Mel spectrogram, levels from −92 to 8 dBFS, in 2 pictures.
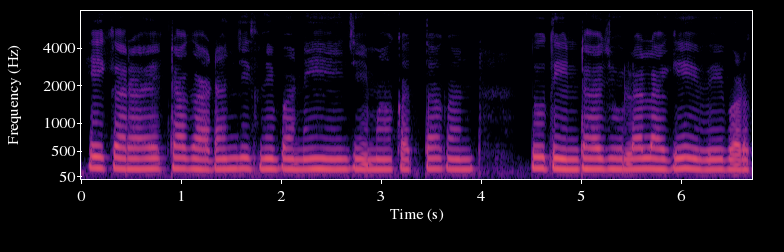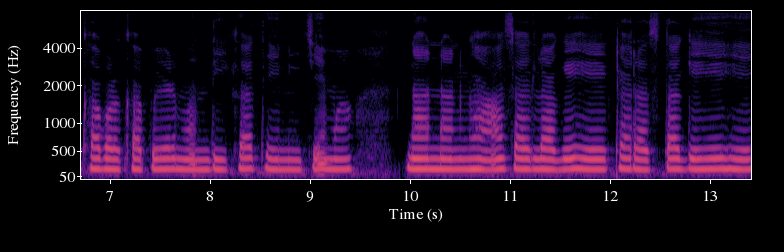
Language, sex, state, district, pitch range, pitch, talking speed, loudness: Hindi, female, Maharashtra, Chandrapur, 180-185 Hz, 185 Hz, 145 wpm, -35 LUFS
